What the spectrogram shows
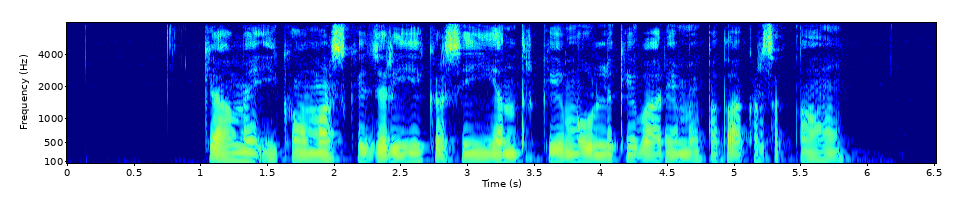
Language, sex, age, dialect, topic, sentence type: Hindi, male, 31-35, Marwari Dhudhari, agriculture, question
